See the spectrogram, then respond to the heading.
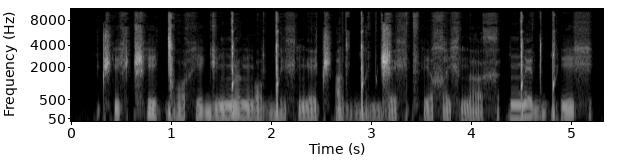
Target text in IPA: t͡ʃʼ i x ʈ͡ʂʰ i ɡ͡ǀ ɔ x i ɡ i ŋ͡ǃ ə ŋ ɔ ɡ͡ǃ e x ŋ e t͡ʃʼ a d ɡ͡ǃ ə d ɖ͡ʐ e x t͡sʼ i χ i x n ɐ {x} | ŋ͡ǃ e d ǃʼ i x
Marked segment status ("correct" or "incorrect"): correct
